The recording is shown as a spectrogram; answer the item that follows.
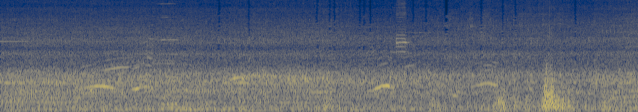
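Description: Vehicles idling in a stopped traffic jam: a steady low engine noise, with faint voices of a crowd behind it and a couple of brief louder bursts near the end.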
